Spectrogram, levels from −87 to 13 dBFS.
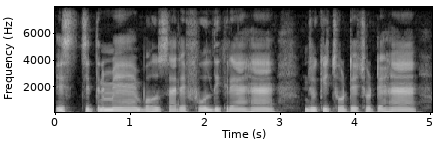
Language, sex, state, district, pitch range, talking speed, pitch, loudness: Hindi, male, Jharkhand, Palamu, 130-140 Hz, 165 wpm, 135 Hz, -15 LUFS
